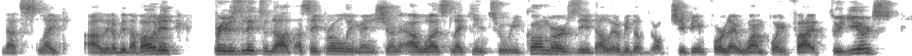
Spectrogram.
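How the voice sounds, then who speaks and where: A man's voice: mid-range voice, a little fast. Young Colombian man chatting casually. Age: young adult. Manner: relaxed, repeats words for emphasis. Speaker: guest, agency owner. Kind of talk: casual interview chat.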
